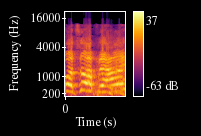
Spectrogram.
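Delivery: very loud, very high-pitched shout. Imitating how they would greet a podcast guest: imitating own loud voice. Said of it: "My voice is so loud".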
